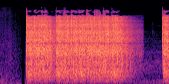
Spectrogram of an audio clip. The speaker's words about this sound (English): As he leaves, he fires another round from his shotgun in the bathroom.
